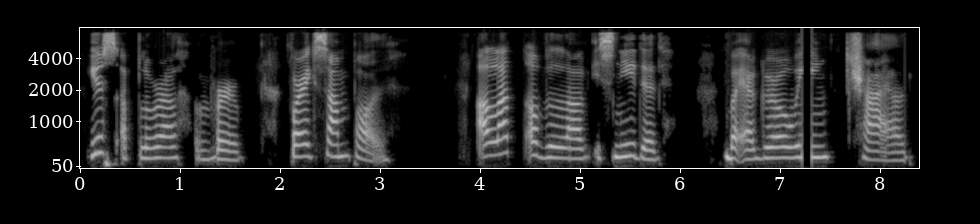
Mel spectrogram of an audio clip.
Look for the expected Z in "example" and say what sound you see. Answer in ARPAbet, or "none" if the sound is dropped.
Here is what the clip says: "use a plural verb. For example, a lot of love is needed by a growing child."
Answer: S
